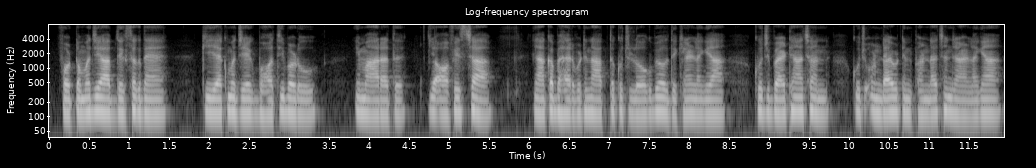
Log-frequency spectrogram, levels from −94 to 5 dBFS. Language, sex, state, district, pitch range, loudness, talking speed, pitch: Garhwali, male, Uttarakhand, Uttarkashi, 115-125 Hz, -25 LUFS, 190 wpm, 115 Hz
